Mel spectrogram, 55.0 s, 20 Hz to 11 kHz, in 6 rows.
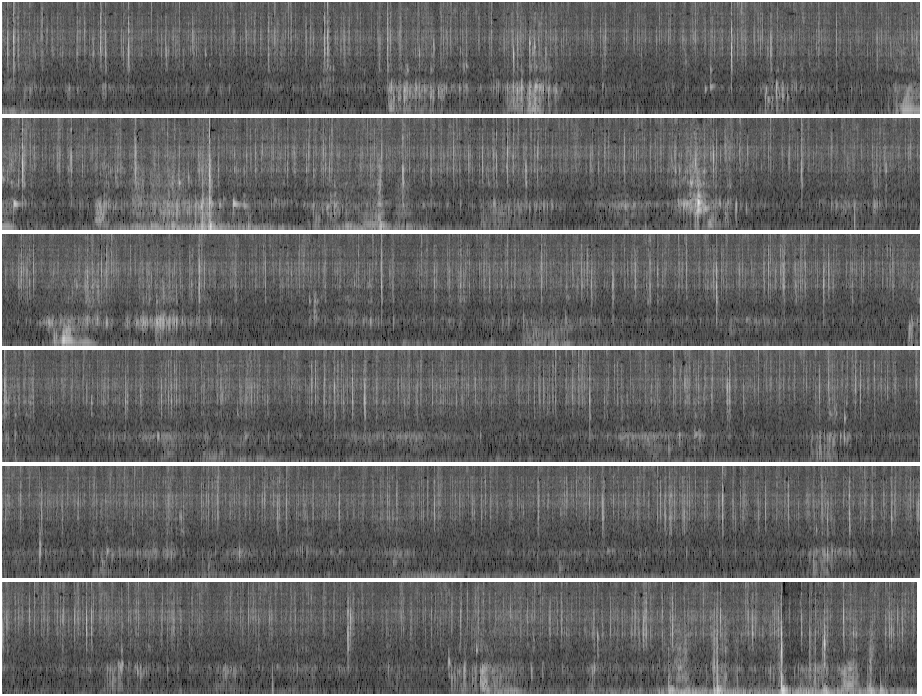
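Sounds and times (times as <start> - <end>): small clicks underwater: 0.0 - 55.0
water sloshing underwater: 0.0 - 55.0.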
